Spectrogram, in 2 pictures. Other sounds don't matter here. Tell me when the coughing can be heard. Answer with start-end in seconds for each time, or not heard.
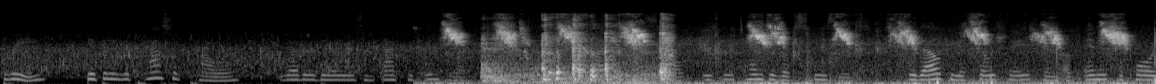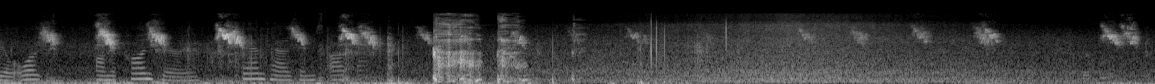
4.8-6.8, 15.8-17.4.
